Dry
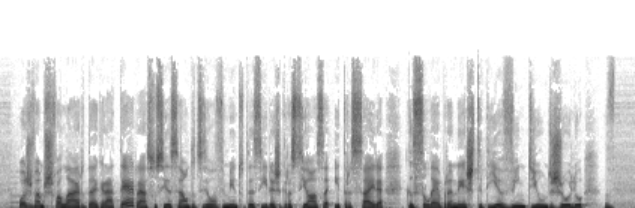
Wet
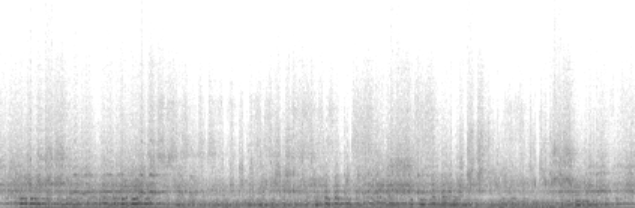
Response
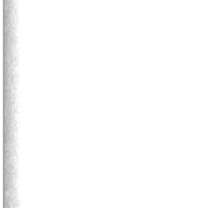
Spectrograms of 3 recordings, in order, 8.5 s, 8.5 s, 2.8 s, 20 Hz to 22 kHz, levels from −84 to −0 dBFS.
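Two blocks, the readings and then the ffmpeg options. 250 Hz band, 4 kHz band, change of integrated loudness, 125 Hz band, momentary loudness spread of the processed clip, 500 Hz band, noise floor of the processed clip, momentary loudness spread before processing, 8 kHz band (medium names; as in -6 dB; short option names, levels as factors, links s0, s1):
-26.0 dB, -14.0 dB, -16.5 dB, -23.0 dB, 7 LU, -12.5 dB, -35 dBFS, 5 LU, -21.5 dB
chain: -filter_complex "[0:a]bandreject=f=60:t=h:w=6,bandreject=f=120:t=h:w=6,bandreject=f=180:t=h:w=6,bandreject=f=240:t=h:w=6,bandreject=f=300:t=h:w=6,bandreject=f=360:t=h:w=6,bandreject=f=420:t=h:w=6,acompressor=threshold=0.0224:ratio=2,tremolo=f=0.56:d=0.41,asplit=2[s0][s1];[s1]highpass=f=720:p=1,volume=35.5,asoftclip=type=tanh:threshold=0.133[s2];[s0][s2]amix=inputs=2:normalize=0,lowpass=f=6800:p=1,volume=0.501,flanger=delay=2.8:depth=6.3:regen=28:speed=1.8:shape=triangular,asplit=3[s3][s4][s5];[s3]bandpass=f=530:t=q:w=8,volume=1[s6];[s4]bandpass=f=1840:t=q:w=8,volume=0.501[s7];[s5]bandpass=f=2480:t=q:w=8,volume=0.355[s8];[s6][s7][s8]amix=inputs=3:normalize=0,aeval=exprs='max(val(0),0)':c=same,asplit=2[s9][s10];[s10]adelay=153,lowpass=f=820:p=1,volume=0.596,asplit=2[s11][s12];[s12]adelay=153,lowpass=f=820:p=1,volume=0.51,asplit=2[s13][s14];[s14]adelay=153,lowpass=f=820:p=1,volume=0.51,asplit=2[s15][s16];[s16]adelay=153,lowpass=f=820:p=1,volume=0.51,asplit=2[s17][s18];[s18]adelay=153,lowpass=f=820:p=1,volume=0.51,asplit=2[s19][s20];[s20]adelay=153,lowpass=f=820:p=1,volume=0.51,asplit=2[s21][s22];[s22]adelay=153,lowpass=f=820:p=1,volume=0.51[s23];[s9][s11][s13][s15][s17][s19][s21][s23]amix=inputs=8:normalize=0,asplit=2[s24][s25];[1:a]atrim=start_sample=2205,asetrate=33075,aresample=44100,adelay=132[s26];[s25][s26]afir=irnorm=-1:irlink=0,volume=1.68[s27];[s24][s27]amix=inputs=2:normalize=0,volume=1.88"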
